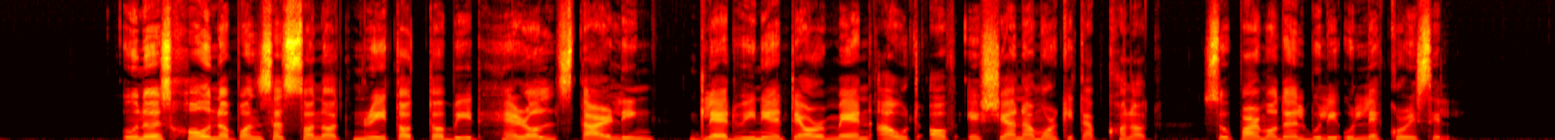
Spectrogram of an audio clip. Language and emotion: Assamese, neutral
